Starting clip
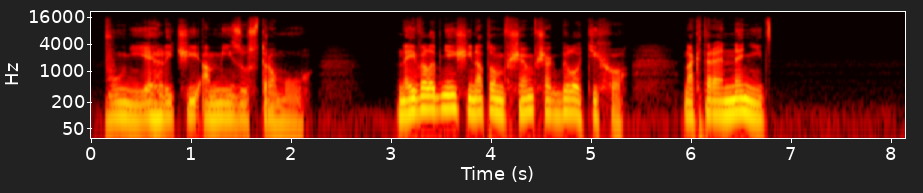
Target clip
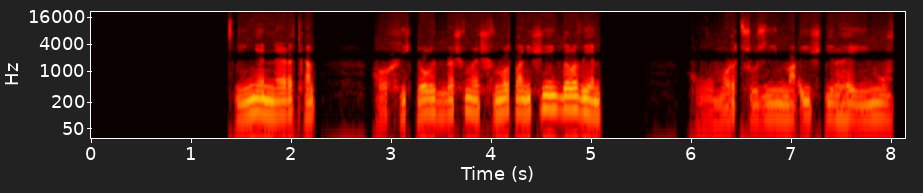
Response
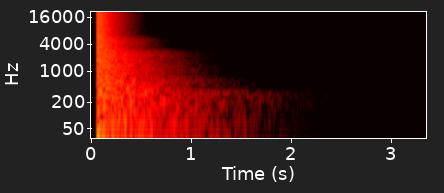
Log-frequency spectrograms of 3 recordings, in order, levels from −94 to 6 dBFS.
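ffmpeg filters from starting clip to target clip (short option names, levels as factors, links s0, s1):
-af "areverse,highpass=190,acrusher=bits=9:dc=4:mix=0:aa=0.000001,asuperstop=centerf=2200:order=8:qfactor=1.7,aeval=exprs='0.178*(cos(1*acos(clip(val(0)/0.178,-1,1)))-cos(1*PI/2))+0.002*(cos(8*acos(clip(val(0)/0.178,-1,1)))-cos(8*PI/2))':c=same,volume=0.447"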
